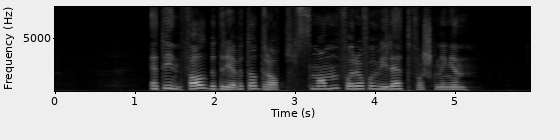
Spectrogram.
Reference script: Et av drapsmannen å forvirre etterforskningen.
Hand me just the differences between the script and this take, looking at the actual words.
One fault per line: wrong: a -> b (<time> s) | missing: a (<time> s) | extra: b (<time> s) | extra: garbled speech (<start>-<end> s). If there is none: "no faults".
extra: innfall bedrevet (1.4 s)
extra: for (3.6 s)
